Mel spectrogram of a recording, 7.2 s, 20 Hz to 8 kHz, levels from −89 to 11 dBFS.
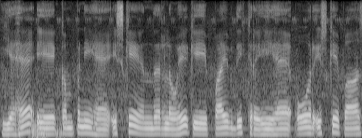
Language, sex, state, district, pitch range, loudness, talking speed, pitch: Hindi, male, Rajasthan, Bikaner, 115-130 Hz, -12 LUFS, 130 wpm, 120 Hz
